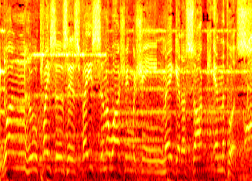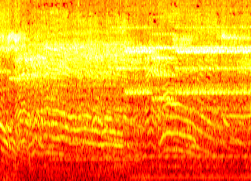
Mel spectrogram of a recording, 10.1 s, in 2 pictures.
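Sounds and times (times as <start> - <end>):
speech: 0.1 - 6.5
crowd groaning: 4.8 - 10.0.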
